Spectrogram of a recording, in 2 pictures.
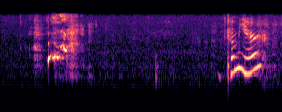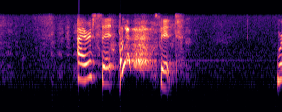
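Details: Iris, a Siberian Husky, vocalizing indoors, upset after being left home while others went to PetSmart; three bursts of wavering, warbling howl-like talk with undulating pitch, separated by pauses, while a person speaks to her.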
